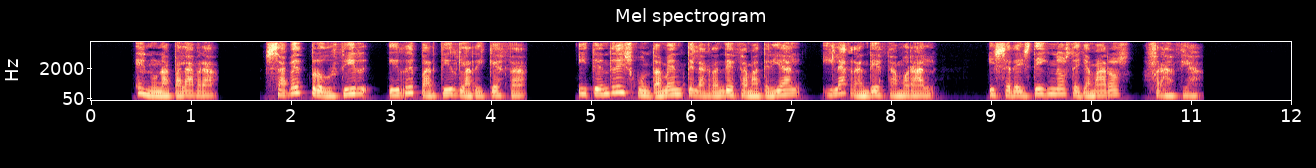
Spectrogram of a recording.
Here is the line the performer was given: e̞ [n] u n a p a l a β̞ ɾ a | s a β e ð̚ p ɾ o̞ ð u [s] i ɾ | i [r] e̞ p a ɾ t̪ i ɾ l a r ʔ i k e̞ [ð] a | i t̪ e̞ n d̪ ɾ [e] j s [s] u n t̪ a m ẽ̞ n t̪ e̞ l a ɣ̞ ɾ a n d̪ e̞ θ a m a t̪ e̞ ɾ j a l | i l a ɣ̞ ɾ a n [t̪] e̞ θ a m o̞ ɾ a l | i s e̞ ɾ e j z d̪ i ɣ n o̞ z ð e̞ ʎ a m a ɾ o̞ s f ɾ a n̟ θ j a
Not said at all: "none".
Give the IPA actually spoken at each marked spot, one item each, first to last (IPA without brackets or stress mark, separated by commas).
n, θ, r, θ, e, x, d̪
